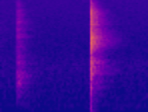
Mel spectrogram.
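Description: Two sharp hand claps, a softer one followed by a louder crisp one about three quarters of a second later, close and alone in a quiet room.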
